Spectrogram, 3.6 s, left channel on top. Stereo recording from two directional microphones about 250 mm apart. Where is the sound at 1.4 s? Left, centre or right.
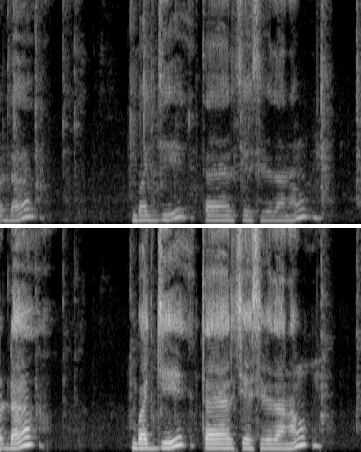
Right.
